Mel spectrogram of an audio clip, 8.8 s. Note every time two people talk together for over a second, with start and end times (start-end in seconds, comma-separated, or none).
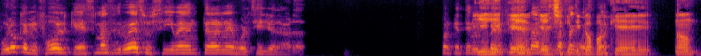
5.9-7.7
